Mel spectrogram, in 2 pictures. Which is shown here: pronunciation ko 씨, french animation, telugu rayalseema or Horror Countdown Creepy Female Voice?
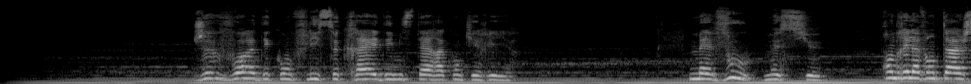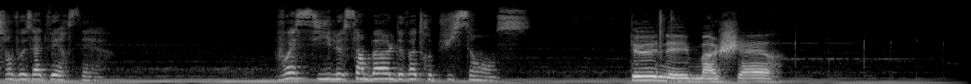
french animation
